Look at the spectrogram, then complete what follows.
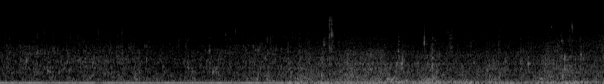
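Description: Steady low wind rumble on the microphone with a hiss of moving water. Hands reach into a shallow rock pool and grab an octopus, with a few short splashes and water sloshing about three to four seconds in.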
